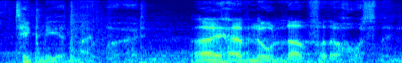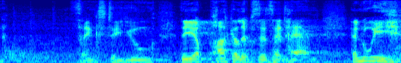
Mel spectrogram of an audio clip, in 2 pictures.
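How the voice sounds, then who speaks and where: A man's put-on character voice, fairly low in pitch, at a moderate pace with long, frequent pauses, clear echo, and clear background noise. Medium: video game. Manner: grandiloquent, measured.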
